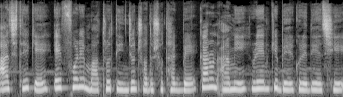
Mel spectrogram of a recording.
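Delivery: ordinary delivery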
